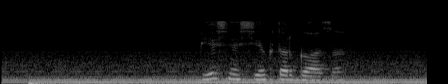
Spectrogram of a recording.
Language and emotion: Russian, neutral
